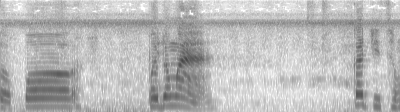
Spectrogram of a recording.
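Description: A steady, high-pitched insect chorus, like crickets, runs under a man's voice speaking in three short phrases.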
